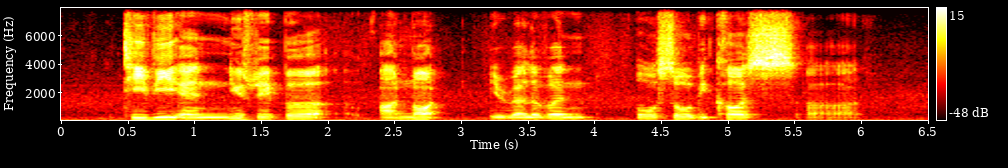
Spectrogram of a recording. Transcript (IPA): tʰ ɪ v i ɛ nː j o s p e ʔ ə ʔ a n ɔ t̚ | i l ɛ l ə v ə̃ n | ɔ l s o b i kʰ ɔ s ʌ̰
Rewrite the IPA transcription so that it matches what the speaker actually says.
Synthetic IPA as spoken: tʰ i v i ɛ̃ nː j u s p e p ə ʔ a n ɔ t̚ | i ɹ ɛ l ə v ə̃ n | ɔ l s o b i kʰ ɔ s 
